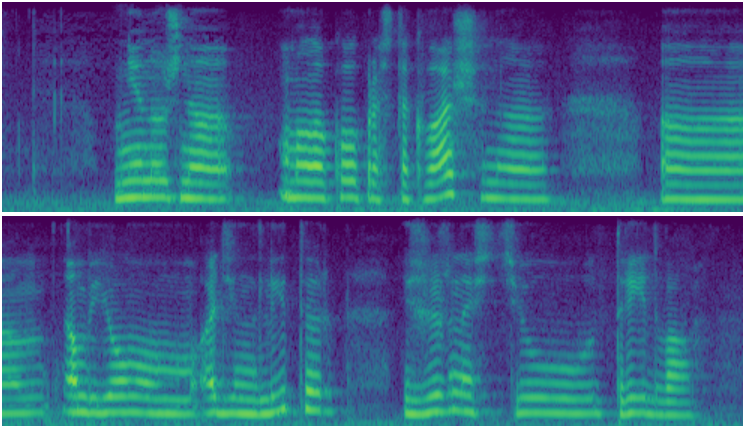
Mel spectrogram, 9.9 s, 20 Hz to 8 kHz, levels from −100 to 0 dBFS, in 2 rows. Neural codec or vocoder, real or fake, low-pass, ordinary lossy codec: none; real; 7.2 kHz; Opus, 24 kbps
